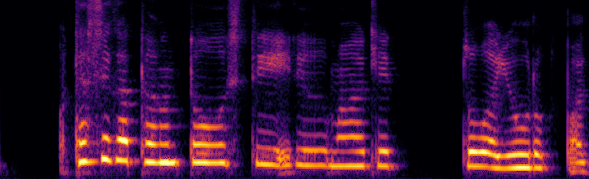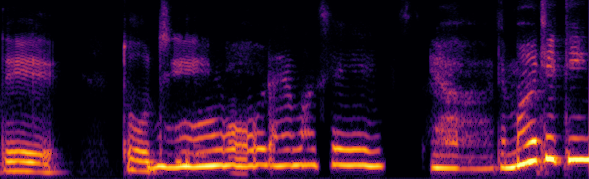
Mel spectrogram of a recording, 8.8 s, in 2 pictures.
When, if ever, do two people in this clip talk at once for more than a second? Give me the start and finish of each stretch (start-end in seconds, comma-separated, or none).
none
